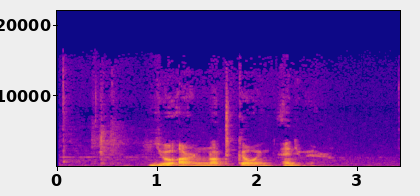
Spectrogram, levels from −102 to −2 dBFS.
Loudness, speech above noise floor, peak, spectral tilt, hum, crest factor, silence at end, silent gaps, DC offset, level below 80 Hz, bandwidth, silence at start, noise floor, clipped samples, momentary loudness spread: -23 LUFS; 39 dB; -4 dBFS; -6.5 dB/octave; none; 22 dB; 0.8 s; none; under 0.1%; -58 dBFS; 15 kHz; 0.05 s; -61 dBFS; under 0.1%; 24 LU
